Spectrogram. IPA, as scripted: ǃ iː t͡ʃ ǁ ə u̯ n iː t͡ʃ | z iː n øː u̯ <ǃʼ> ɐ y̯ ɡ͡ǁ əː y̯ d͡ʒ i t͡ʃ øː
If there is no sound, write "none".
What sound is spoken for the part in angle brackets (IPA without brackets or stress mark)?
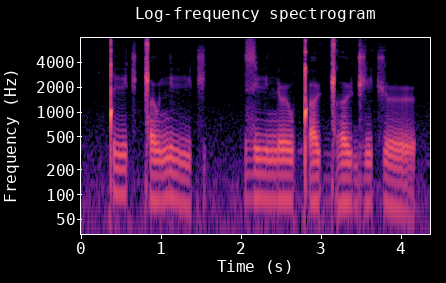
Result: ǃʼ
